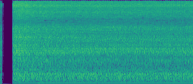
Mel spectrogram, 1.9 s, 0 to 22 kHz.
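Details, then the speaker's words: Known-good Bobcat S550 compared against one with bad injectors, full throttle with rail pressure holding about 200–204: steady, even diesel drone with no misses, knocks or surging; normal full-throttle run. "Full throttle staying around 200, 204, 203. That's what we're not getting with the other one."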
